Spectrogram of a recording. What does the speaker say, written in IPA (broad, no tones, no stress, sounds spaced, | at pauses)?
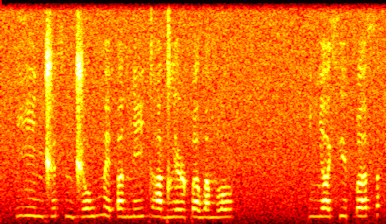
ɣ i n d͡ʒ ʉ θ n d͡ʒ o w m e ʔ ɐ n i ɡʱ a ɡ lʲ ɐ ɭ ɓ ɐ w ɐ m lˠ u | ʎ ɐ xʲ ʉ ɓ ɐ θ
